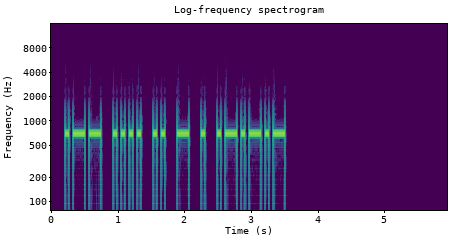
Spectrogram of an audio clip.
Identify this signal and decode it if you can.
Morse code, heard as a keyed tone, about 20 wpm, 700 Hz. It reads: WHITE.
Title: Sentences from Top 1500 Words 20wpm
